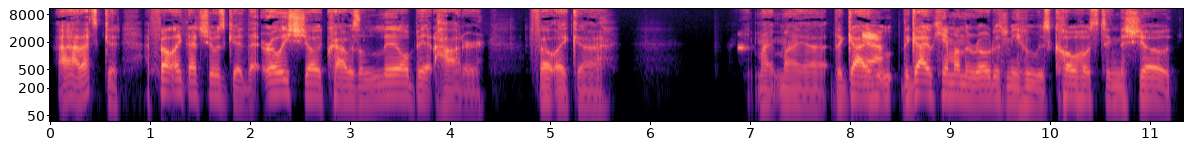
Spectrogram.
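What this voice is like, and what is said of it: Slightly hoarse, strained voice. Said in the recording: “losing my voice a little bit”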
